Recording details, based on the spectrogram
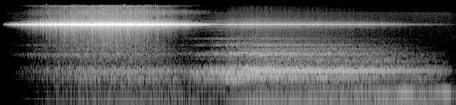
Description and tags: microsound+souffle
Microsounds and wind noise made by a crossed synthesis beetween a cloud of sines and itself.
noise, granulation, microsounds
